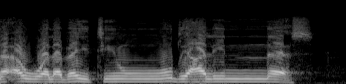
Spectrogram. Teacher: بيت وضع تنوين وأتى بعد الواو فيسمى إدغاما بغنة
